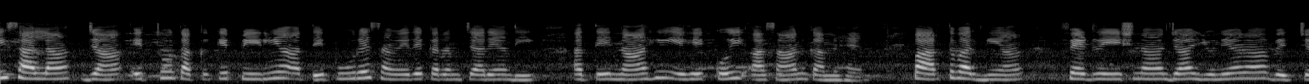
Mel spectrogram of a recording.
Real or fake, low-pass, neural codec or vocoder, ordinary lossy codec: real; 7.2 kHz; none; none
